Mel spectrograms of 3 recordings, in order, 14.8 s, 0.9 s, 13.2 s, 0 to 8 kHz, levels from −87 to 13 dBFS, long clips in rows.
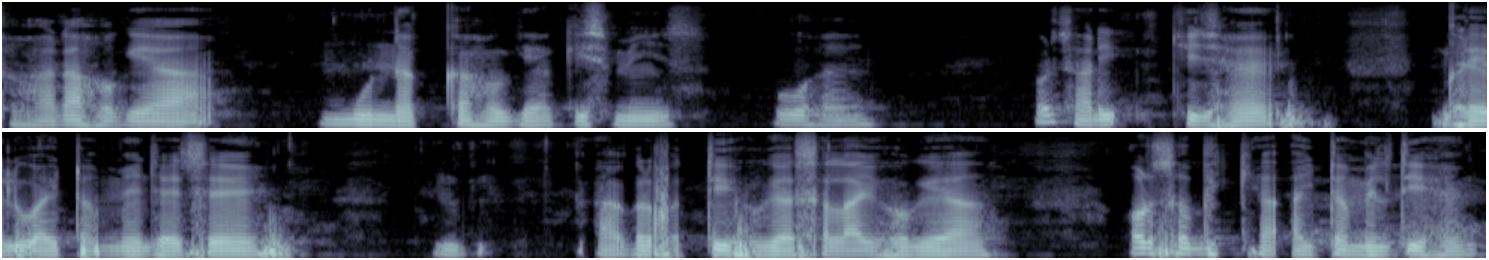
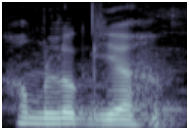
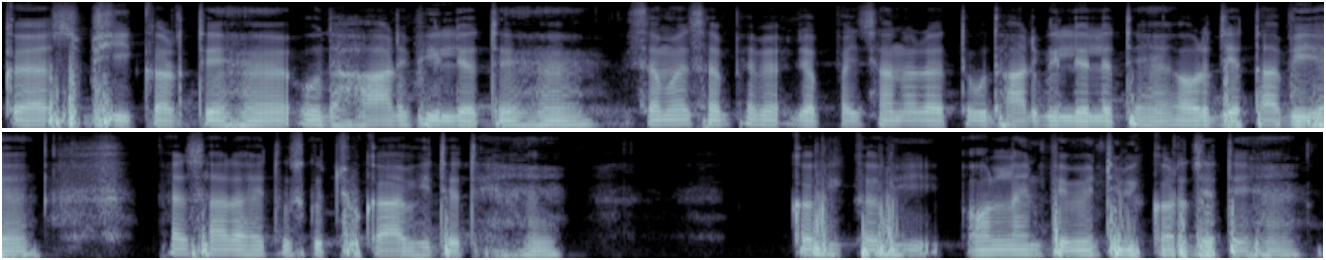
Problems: constant background noise, continuous background conversations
